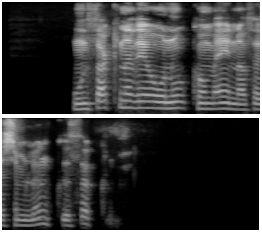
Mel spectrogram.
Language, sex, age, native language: Icelandic, male, 18-19, Icelandic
